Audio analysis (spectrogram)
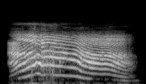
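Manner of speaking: high, sharp mock cry of the wiped rabbit; mock scream. Telling the bear and rabbit joke, rabbit's mock scream. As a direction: yelp as if grabbed without warning.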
